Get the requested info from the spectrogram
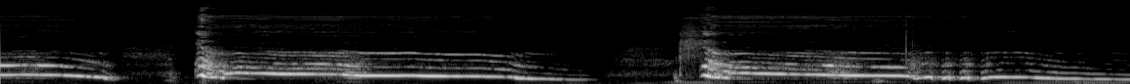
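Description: A man howling in imitation of a dog: three long howls, each held on one pitch and then sliding down at the end. The first ends about a second in, and the third starts sharply at about seven seconds.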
